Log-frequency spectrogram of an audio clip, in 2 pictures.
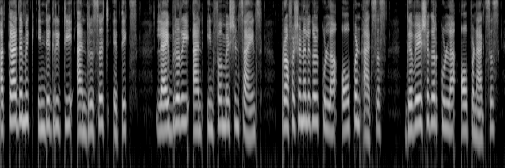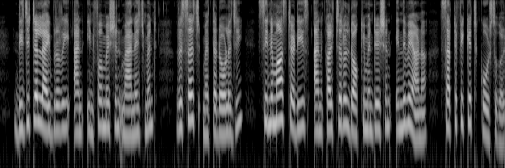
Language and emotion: Malayalam, neutral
